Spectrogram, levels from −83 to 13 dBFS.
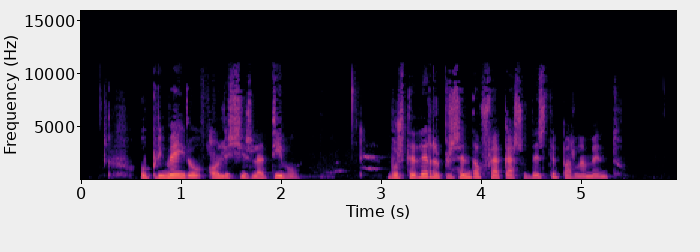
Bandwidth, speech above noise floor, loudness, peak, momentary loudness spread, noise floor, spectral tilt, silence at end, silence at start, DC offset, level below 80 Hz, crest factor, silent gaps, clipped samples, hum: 11 kHz; 27 dB; -24 LUFS; -6 dBFS; 19 LU; -51 dBFS; -4.5 dB/octave; 0.55 s; 0.35 s; under 0.1%; -76 dBFS; 20 dB; none; under 0.1%; none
